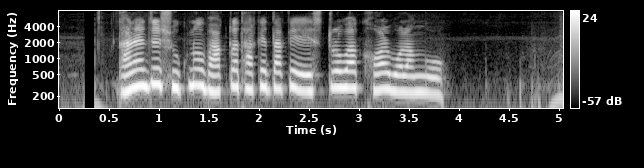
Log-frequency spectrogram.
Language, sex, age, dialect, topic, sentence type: Bengali, male, 18-24, Rajbangshi, agriculture, statement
